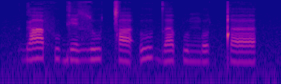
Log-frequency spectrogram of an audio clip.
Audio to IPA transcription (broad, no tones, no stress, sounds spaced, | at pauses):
ɡ a f u ɡ e ɮ u ǀ a ʔ u d̪ ɐ p u ŋ o ǃ ɐ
